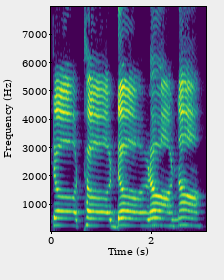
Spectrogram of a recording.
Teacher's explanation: मूर्धन्य, कठोर तालु के अगले भाग से।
